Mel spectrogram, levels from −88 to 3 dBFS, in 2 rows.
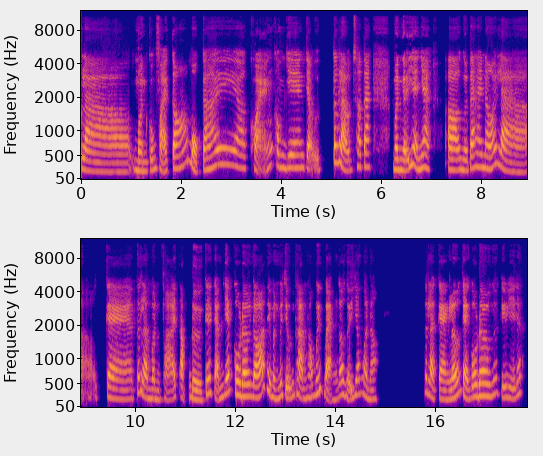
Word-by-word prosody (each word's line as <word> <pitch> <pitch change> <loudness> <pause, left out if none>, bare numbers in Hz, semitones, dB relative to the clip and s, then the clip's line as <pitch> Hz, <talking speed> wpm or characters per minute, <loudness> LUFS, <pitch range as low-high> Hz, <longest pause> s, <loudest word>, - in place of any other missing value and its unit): là 175 -4 0
mình 190 -3 -1
cũng 205 +4 -4
phải 235 - +1
có 240 - +1
một - - +3
cái, 305 +8 0
ơ, 255 -4 -2
khoảng 235 +9 -2
không 260 -6 -4
gian 255 0 0
chợ 235 - -1 0.3
tức 350 0 +2
là, 195 - +5
sao 260 +5 -2
ta, 270 0 +2 0.4
mình 215 -2 +3
nghĩ 205 +9 +2
à 320 - +4
nha, 245 +2 +1 0.3
ờ, 210 -1 +4
người 210 -2 -2
ta 245 +4 +4
hay 270 0 -2
nói 245 +5 +1
là 180 - -1 0.3
cà 190 -4 +1
tức 310 - -2
là 225 - +3
mình 195 -3 -5
phải - - -2
tập 225 -1 0
được 185 -6 0
cái 295 +2 +1
cảm 305 -9 0
giác 315 +5 +4
cô 275 -2 +3
đơn 240 -1 +4
đó 230 - +5
thì - - -1
mình 205 -5 -4
mới 245 - -2
trưởng 210 +1 -2
thành. 205 -8 -1
Hổng 225 +3 -4
biết 315 +8 -2
bạn - - +2
có 265 +2 0
nghĩ - - -4
giống 285 +2 -4
mình 230 -7 -3
hông? 185 +1 -7 1.0
Tức 310 - -3
là 235 -5 +2
càng 185 -2 +2
lớn 225 - +3
càng 190 - +4
cô 230 +2 +2
đơn 250 0 +2
á, 290 - -7
kiểu 220 -1 -4
vậy 200 -1 -4
đó. 280 - -5
230 Hz, 210 wpm, -21 LUFS, 200-265 Hz, 1.0 s, là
